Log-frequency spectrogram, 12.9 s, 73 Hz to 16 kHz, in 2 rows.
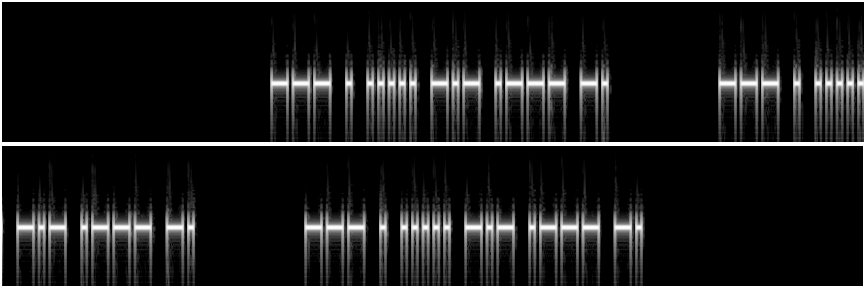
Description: Morse code, heard as a keyed tone, about 32 wpm, 700 Hz. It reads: OE5KJN OE5KJN OE5KJN
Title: DXCC-100 Call Signs - 6 Characters - Repeated 3x - 30wpm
